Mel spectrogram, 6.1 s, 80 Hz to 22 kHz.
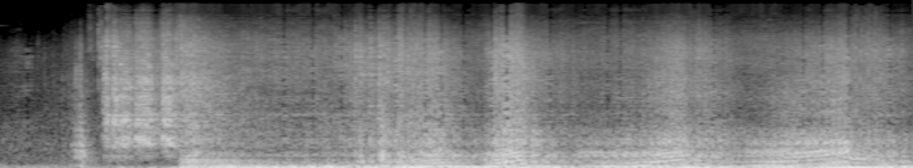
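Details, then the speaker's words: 2-liter engine newly installed in a van, first start after sitting about 18 years: catches after brief crank, then runs and revs unevenly with a ragged stumbling beat; rough running, oil old and low, needs tuning. "Oh. I don't think this feels extremely good. I don't think that's the case. This motor hasn't ran in, he said, about 18 years."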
